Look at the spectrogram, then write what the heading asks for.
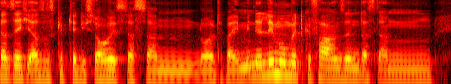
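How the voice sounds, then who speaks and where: This man has a medium pitch and a dark, mellow tone. He talks at a fairly quick pace. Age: 20s. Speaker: fashion commentator. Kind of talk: casual chat.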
